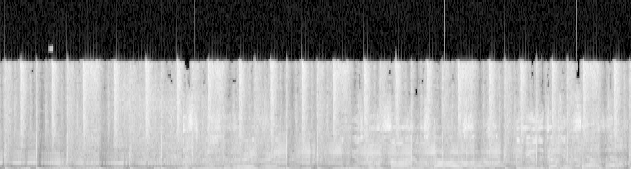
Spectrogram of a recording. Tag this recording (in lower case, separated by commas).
music, dance music, house music, speech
